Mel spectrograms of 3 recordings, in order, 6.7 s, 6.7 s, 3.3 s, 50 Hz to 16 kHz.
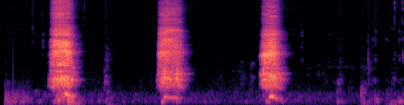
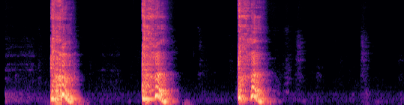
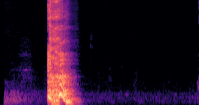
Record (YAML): exhalation_length: 6.7 s
exhalation_amplitude: 29419
exhalation_signal_mean_std_ratio: 0.33
three_cough_length: 6.7 s
three_cough_amplitude: 32768
three_cough_signal_mean_std_ratio: 0.36
cough_length: 3.3 s
cough_amplitude: 32767
cough_signal_mean_std_ratio: 0.29
survey_phase: beta (2021-08-13 to 2022-03-07)
age: 45-64
gender: Male
wearing_mask: 'No'
symptom_none: true
smoker_status: Ex-smoker
respiratory_condition_asthma: false
respiratory_condition_other: false
recruitment_source: REACT
submission_delay: 3 days
covid_test_result: Negative
covid_test_method: RT-qPCR
influenza_a_test_result: Negative
influenza_b_test_result: Negative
